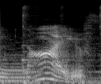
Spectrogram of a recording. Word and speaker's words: knife: 首先，我们都知道刀子的英文是 knife 哦，它其中的 K-K-N-I-F-E 它是不发音的哦。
